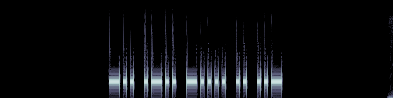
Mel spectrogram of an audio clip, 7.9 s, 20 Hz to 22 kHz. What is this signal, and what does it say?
Morse code, heard as a keyed tone, about 17 wpm, 700 Hz. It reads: DL6IU
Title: DXCC-100 Call Signs - 5 Characters - 17wpm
